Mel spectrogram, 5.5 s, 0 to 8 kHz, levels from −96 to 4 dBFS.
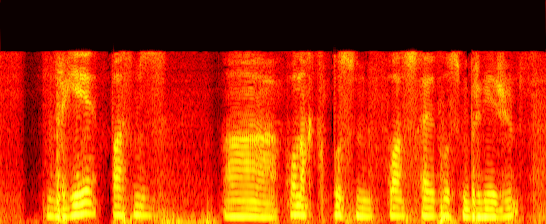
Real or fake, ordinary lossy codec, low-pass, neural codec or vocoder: fake; AAC, 16 kbps; 7.2 kHz; codec, 16 kHz, about 1 kbps, DyCAST, with the encoder's durations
